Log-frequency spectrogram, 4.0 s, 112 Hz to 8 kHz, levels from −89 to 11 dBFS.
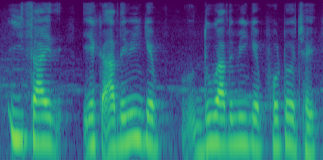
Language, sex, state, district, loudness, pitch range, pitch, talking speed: Maithili, male, Bihar, Samastipur, -18 LUFS, 160-185 Hz, 170 Hz, 150 wpm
